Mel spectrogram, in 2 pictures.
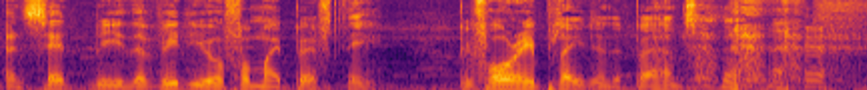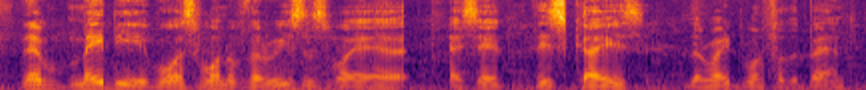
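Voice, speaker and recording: A man who fronts a punk band, speaking with a German accent, answers an interviewer's questions tentatively, frequently starting over and chuckling softly. His voice sits in the mid range at a normal speed.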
